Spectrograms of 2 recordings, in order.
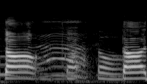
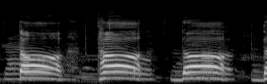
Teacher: तो देखो त जीभ किसको छू रही है, दांतों को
